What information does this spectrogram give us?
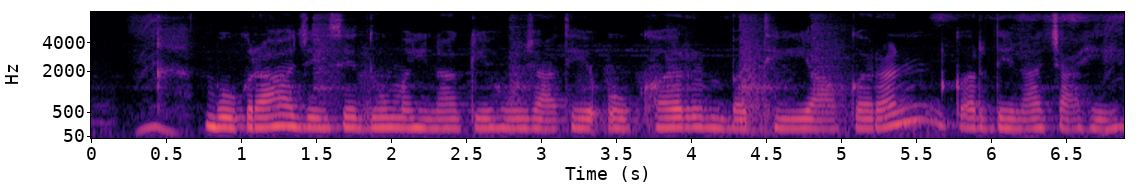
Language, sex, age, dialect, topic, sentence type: Chhattisgarhi, female, 18-24, Eastern, agriculture, statement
